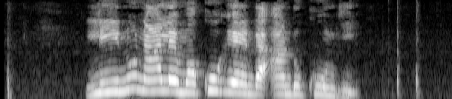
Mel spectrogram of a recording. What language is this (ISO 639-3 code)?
dav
